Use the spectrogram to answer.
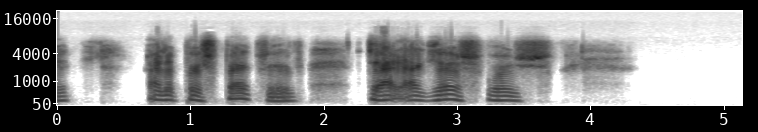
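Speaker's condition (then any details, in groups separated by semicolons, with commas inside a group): Spinal muscular atrophy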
